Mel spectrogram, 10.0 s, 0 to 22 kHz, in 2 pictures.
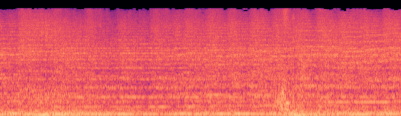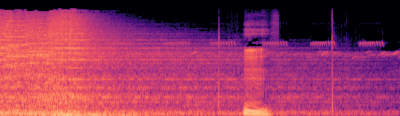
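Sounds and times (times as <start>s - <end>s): crickets chirping: 7.2s - 10.0s
man's low vocal sound: 8.0s - 8.5s.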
